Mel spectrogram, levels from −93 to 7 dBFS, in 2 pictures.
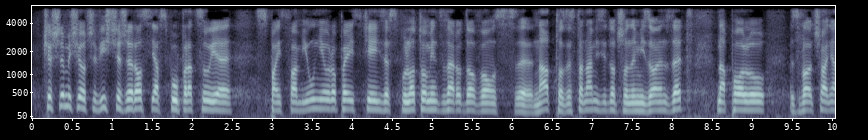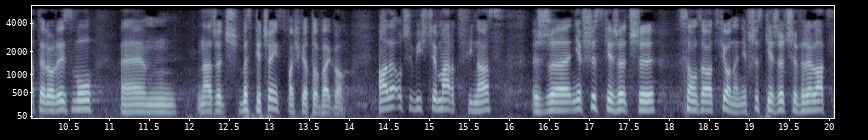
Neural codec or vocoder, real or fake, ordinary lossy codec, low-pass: codec, 24 kHz, 1.2 kbps, DualCodec; fake; none; 5.4 kHz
